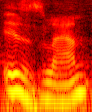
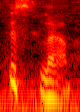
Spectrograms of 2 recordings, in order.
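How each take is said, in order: First: The middle consonant is a Z sound. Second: The middle consonant is an S sound. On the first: The speaker calls it wrong. "the name of the religion is not Islam" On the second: The speaker calls it right. "it's Islam"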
